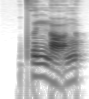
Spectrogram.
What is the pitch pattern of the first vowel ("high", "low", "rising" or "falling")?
high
